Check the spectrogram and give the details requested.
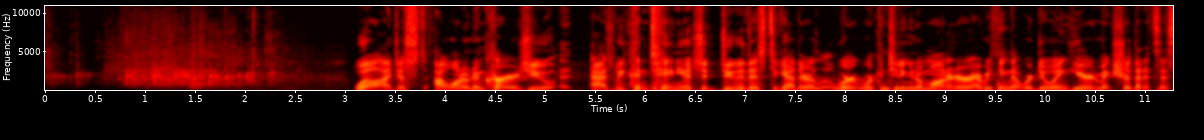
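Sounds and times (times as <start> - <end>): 
audience applause: 0.0 - 2.6
speech: 3.1 - 11.2.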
